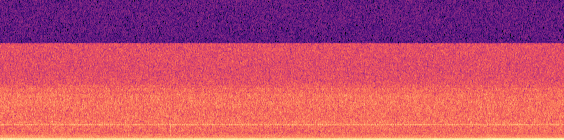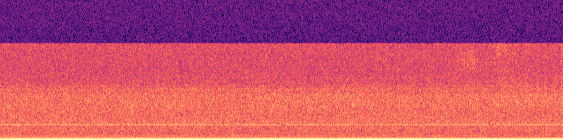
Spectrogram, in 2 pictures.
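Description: Steady low electrical hum made of several constant tones under a faint hiss, unchanging throughout.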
